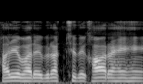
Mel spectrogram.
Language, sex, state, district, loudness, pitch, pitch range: Hindi, male, Chhattisgarh, Balrampur, -16 LUFS, 155 Hz, 155-160 Hz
